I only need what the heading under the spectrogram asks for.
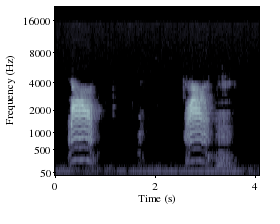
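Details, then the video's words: Domestic cat meowing twice, about two seconds apart; each meow is a loud, harmonic, slightly falling cry lasting under a second, with faint soft noises in between and a low steady background hum. "Che vuoi? Meow | What do you want? Meow"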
